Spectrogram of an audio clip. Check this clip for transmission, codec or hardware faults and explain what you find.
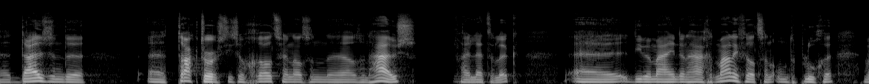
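One fault is audible. From 2.02 to 2.13 s, between "duizenden eh" and "die zo groot zijn", there is a sudden gain jump of about 8 dB. The speech and background rise together at once. The likely cause is a gain change applied without a ramp.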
